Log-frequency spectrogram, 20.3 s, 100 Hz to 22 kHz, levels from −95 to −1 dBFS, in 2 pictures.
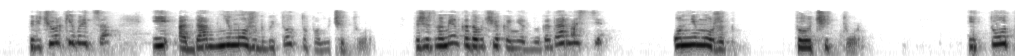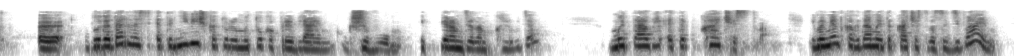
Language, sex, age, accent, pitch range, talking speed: Russian, female, 40-59, native, 210-265 Hz, 155 wpm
